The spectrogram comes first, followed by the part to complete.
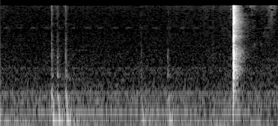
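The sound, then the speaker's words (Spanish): A single sharp, loud hand clap, like swatting a mosquito, cracks out after a few seconds of quiet broken only by a couple of faint clicks. No one speaks. “Se me atravesó un mosco y le di un aplauso.”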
